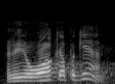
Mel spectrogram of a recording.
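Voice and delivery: usual speaking voice

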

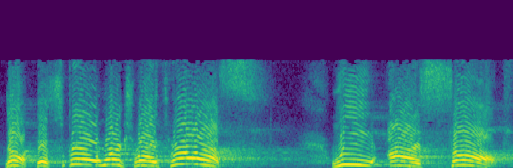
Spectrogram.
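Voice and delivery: high, loud, slow preacher's cry; fervent preaching. Acted. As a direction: hammer the message home like a revival preacher. Preaching at full force.

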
